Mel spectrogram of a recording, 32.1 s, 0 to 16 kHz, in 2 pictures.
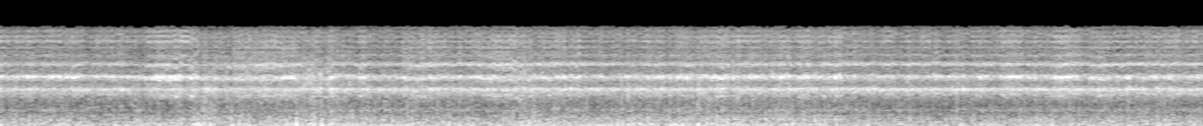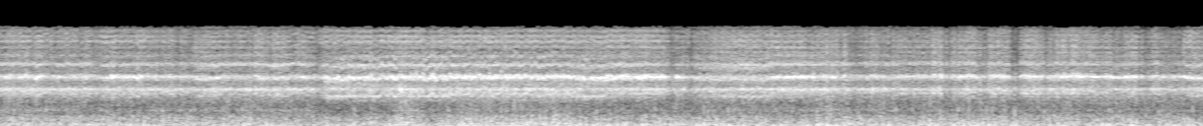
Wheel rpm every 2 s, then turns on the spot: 230, 220, 230, 220, 230, 230, 240, 230, 240, 230, 200, 200, 220, 230, 240, 230.
none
